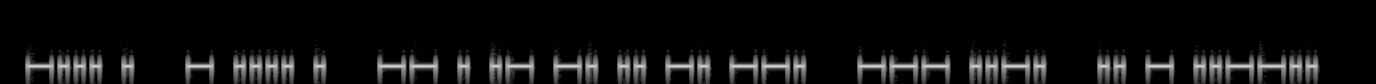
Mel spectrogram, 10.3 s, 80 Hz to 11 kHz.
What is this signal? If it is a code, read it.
Morse code, heard as a keyed tone, about 20 wpm, 700 Hz. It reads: BE THE MEANING OF IT?
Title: Sentences from Top 1000 Words - Review Part 6 - 20wpm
